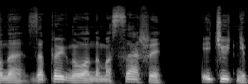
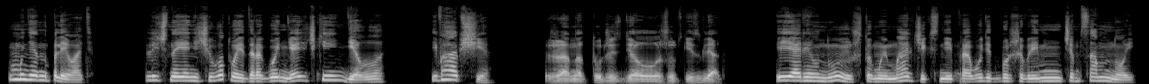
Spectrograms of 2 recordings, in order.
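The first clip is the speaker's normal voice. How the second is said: femme fatale; 9 semitones higher than usual. Acted. Жанна капризно ревнует.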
